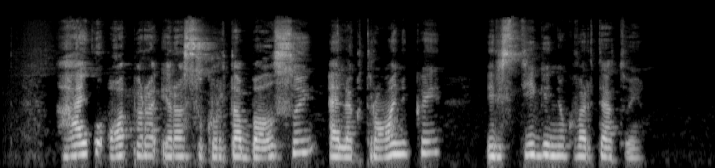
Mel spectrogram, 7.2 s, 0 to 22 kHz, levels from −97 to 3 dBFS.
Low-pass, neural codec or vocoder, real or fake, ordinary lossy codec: 14.4 kHz; none; real; Opus, 64 kbps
